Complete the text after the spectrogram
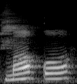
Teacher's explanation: qof Sukun ini dibaca Qalqalah atau memantul ya dibaca qolqalah sugro karena ee sukunnya di pertengahan ayat Jadi · dibaca qalqalah sugro karena sukunnya di pertengahan ayat. Jadi pantulannya ringan. Mako, tidak boleh mako.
